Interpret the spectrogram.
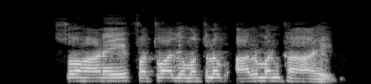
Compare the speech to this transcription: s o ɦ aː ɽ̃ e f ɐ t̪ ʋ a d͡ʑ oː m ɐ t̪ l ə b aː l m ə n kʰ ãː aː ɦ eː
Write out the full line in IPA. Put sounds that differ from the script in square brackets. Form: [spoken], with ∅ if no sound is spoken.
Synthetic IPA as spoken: s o ɦ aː ɽ̃ e f ɐ t̪ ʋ a d͡ʑ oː m ɐ t̪ l ə b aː l m ə n kʰ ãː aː ɦ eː

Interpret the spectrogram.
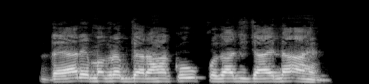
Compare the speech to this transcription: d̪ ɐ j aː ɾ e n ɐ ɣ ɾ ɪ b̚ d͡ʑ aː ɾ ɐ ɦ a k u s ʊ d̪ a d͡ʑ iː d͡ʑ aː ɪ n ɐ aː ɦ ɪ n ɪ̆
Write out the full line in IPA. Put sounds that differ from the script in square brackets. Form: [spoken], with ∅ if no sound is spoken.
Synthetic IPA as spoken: d̪ ɐ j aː ɾ e [m] ɐ ɣ ɾ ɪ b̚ d͡ʑ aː ɾ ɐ ɦ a k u [x] ʊ d̪ a d͡ʑ iː d͡ʑ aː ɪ n ɐ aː ɦ ɪ n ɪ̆

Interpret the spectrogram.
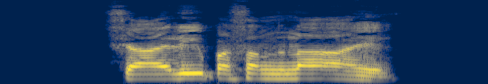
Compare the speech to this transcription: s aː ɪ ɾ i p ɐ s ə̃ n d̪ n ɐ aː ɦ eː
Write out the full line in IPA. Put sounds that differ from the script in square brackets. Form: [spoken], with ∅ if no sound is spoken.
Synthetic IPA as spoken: [ʃ] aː ɪ ɾ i p ɐ s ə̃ n d̪ n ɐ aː ɦ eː

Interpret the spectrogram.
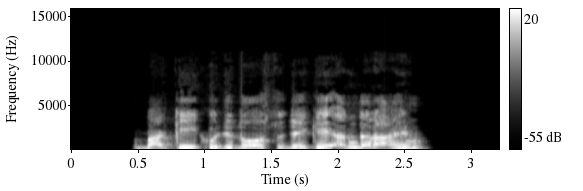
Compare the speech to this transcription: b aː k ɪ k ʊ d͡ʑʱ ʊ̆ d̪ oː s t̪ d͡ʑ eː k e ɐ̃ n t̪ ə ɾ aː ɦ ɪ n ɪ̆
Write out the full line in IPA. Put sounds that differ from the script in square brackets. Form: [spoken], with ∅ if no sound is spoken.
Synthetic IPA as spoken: b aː k [i] k ʊ d͡ʑʱ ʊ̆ d̪ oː s t̪ d͡ʑ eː k e ɐ̃ n [d̪] ə ɾ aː ɦ ɪ n ɪ̆

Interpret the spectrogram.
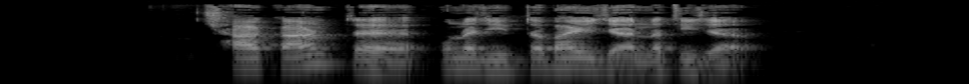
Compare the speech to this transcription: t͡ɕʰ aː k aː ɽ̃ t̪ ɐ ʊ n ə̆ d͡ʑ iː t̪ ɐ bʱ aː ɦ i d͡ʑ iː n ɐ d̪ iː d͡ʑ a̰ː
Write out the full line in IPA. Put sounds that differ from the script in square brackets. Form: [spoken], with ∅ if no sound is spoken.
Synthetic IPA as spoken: t͡ɕʰ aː k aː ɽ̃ t̪ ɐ ʊ n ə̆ d͡ʑ iː t̪ ɐ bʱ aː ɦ i d͡ʑ [aː] n ɐ [t̪] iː d͡ʑ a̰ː

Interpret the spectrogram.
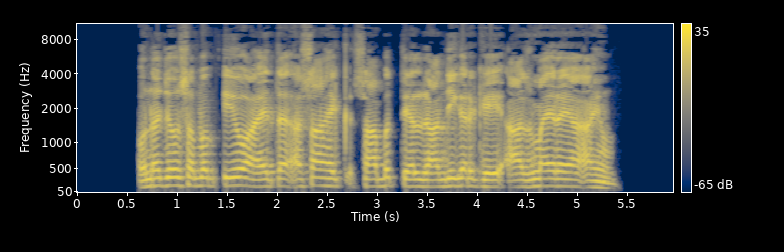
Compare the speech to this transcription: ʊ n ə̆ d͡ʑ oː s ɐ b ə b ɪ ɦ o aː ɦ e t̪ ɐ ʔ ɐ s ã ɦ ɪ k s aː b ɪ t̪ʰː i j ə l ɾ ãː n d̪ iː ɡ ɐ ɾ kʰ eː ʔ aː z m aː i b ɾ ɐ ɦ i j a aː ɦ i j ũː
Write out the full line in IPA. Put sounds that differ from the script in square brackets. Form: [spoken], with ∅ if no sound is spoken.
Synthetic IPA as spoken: ʊ n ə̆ d͡ʑ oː s ɐ b ə b ɪ ɦ o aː ɦ e t̪ ɐ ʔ ɐ s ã ɦ ɪ k s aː b ɪ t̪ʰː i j ə l ɾ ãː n d̪ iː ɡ [ə] ɾ kʰ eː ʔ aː z m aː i [∅] ɾ ɐ ɦ i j a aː ɦ i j ũː

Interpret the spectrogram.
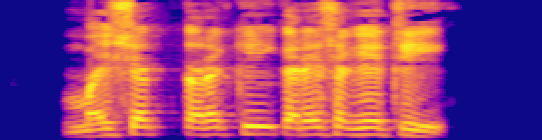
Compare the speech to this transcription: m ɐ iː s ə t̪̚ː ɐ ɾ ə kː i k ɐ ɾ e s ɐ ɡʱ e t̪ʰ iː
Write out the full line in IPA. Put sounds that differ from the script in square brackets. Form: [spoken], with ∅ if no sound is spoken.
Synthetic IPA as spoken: m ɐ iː [ʃ] ə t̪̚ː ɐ ɾ ə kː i k ɐ ɾ e s ɐ ɡʱ e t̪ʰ iː

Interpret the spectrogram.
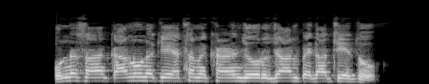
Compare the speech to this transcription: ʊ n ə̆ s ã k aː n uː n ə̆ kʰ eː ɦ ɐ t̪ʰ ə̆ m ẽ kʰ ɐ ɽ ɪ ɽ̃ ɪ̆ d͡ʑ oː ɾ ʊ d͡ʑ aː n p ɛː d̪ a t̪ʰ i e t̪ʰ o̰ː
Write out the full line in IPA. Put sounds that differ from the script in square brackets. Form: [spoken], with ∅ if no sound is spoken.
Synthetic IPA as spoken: ʊ n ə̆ s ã k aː n uː n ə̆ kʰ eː ɦ ɐ t̪ʰ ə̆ m ẽ kʰ ɐ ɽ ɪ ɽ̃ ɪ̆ d͡ʑ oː ɾ ʊ d͡ʑ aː n p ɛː d̪ a t̪ʰ i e t̪ʰ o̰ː

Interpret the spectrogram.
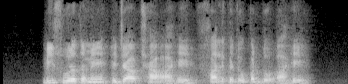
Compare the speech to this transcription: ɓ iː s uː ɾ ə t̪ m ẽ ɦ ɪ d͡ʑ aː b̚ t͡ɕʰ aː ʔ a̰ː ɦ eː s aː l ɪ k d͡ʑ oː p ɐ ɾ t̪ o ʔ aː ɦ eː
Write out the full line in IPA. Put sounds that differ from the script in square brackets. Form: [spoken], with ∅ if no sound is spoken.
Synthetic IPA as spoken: ɓ iː s uː ɾ ə t̪ m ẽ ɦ ɪ d͡ʑ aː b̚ t͡ɕʰ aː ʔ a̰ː ɦ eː [x] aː l ɪ k d͡ʑ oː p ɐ ɾ [d̪] o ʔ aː ɦ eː

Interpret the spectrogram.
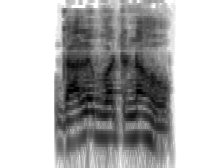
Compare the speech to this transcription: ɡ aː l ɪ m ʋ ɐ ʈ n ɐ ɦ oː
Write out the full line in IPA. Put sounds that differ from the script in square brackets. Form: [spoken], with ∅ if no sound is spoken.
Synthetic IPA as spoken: ɡ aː l ɪ [b] ʋ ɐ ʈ n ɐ ɦ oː

